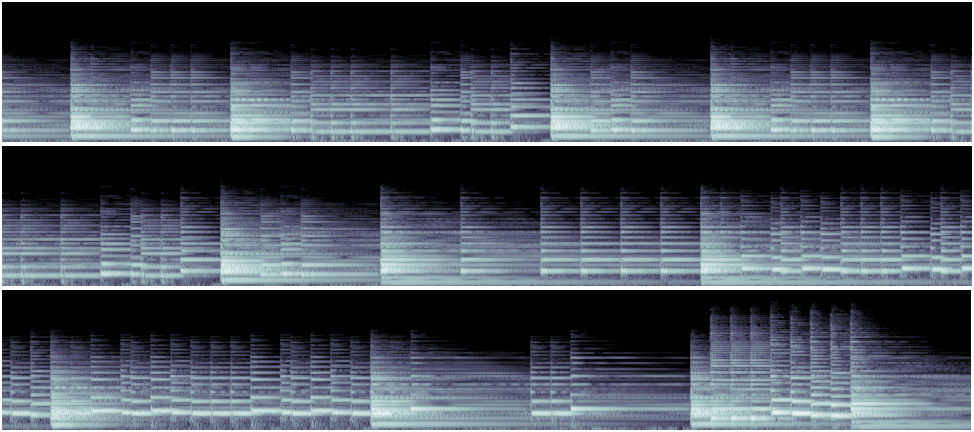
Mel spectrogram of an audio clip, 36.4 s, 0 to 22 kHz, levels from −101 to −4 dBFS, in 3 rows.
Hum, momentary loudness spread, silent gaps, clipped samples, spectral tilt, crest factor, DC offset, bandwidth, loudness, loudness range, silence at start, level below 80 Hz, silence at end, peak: none; 15 LU; none; under 0.1%; -8 dB/octave; 18 dB; under 0.1%; 8.4 kHz; -21 LUFS; 7 LU; 0 s; -48 dBFS; 0 s; -2 dBFS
